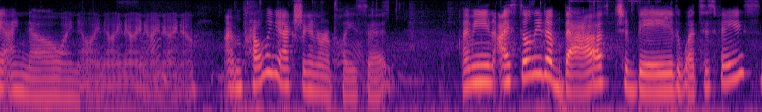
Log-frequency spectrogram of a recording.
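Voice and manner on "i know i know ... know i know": low, soft repeated grumbling; quiet, low, resigned muttering; muttered concession. Acted. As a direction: mumble it under your breath, giving in. Answers the mock reproach.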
